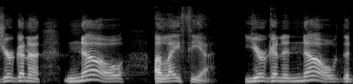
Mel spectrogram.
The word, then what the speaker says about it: aletheia: And the Greek word for truth there is aletheia. Aletheia probably is my better way to pronounce it.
